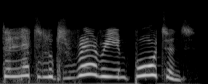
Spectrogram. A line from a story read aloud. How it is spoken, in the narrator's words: shouted, gasping for breath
